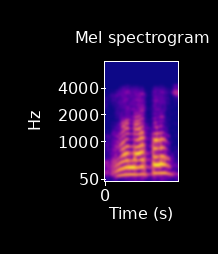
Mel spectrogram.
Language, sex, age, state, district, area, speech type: Odia, male, 30-45, Odisha, Kandhamal, rural, conversation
